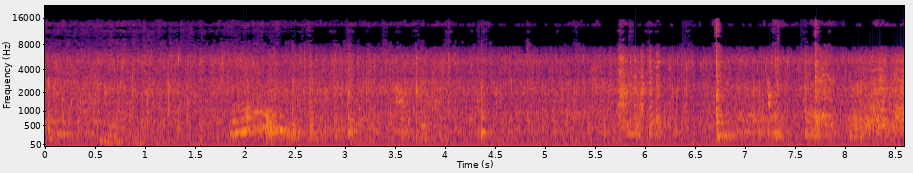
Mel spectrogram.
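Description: Spiced gravy simmering and bubbling with a steady hiss in a frying pan, while a steel spatula gently turns gram-flour dumplings in it. A few light spatula clicks come in the second half.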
